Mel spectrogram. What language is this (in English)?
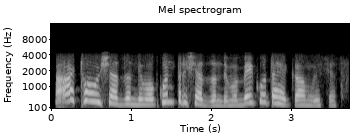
Kashmiri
